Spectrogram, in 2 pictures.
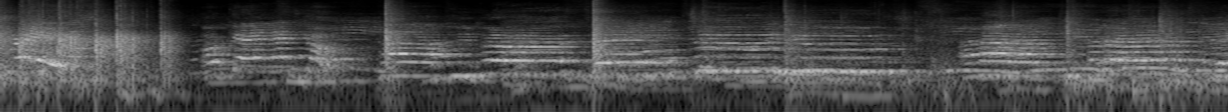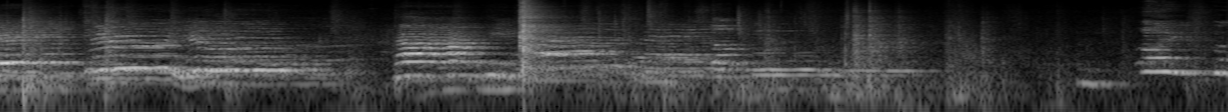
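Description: A group of children singing a song together, with hand claps marking the beat. The singing stops about two seconds before the end.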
